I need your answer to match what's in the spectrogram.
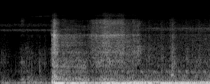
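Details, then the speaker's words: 1946 Chevrolet truck, original restoration, after carburetor cleaning and tank flush, started with the floor-pedal starter: brief crank, catches almost instantly and settles into a steady even idle, a quick start as it always sounded. "see how quick that starts that's the way it always sounded"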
